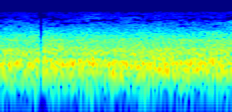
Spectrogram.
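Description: A dense, sustained roar of the Millwall football crowd jeering Rotherham manager Steve Evans, a steady wall of many voices with no pauses, loud and unbroken for the whole short stretch.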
